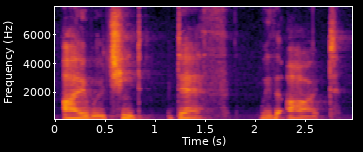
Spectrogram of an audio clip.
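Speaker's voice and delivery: ordinary delivery, nothing marked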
